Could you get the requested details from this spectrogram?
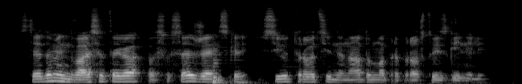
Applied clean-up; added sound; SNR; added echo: neural mask model DeepFilterNet 3.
